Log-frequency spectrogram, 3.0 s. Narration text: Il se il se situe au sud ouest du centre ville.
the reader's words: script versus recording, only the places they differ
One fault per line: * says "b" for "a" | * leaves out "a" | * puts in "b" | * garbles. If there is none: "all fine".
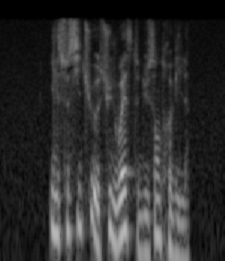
* leaves out "il se"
